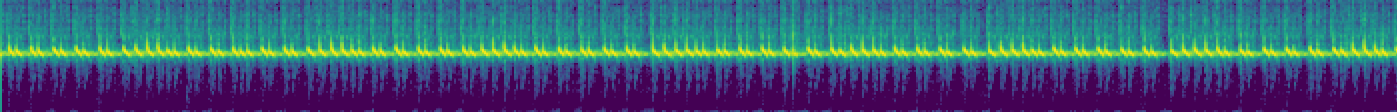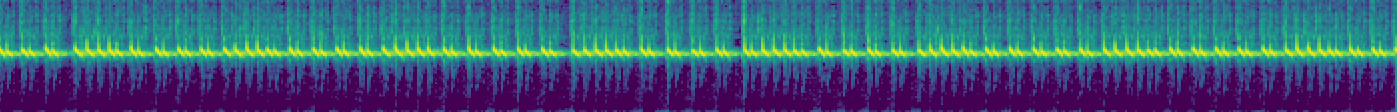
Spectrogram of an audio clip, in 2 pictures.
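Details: Master recording of a cricket for teaching songbirds: rapid, shrill, high chirps that run nearly unbroken, rising and falling slightly in loudness, over a soft low background hum.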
